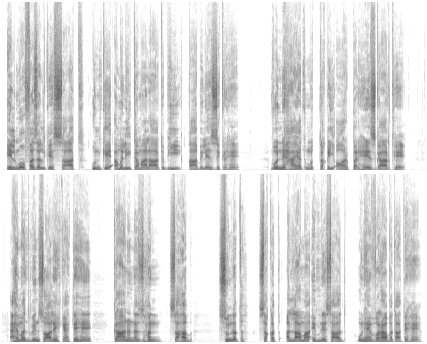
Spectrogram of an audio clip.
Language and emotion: Urdu, neutral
